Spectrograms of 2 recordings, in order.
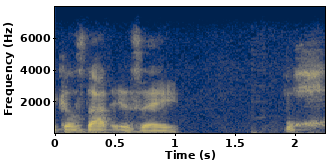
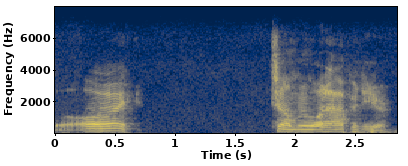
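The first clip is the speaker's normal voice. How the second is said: a lightly voiced gruff officer, a bit louder; cop questioning; 4 dB louder than usual. Officer questions the suspect, lightly voiced stern cop. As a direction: lean in like a tired cop asking questions.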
